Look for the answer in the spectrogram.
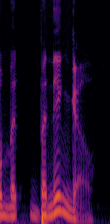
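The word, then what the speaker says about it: Benigno: Say his name again. – Bedingo? No. – That's not it. – Joe Bedingo? – Joe Beningo.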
